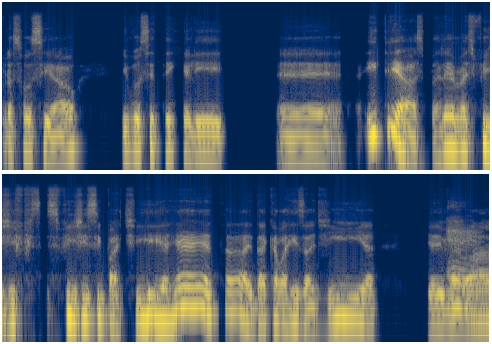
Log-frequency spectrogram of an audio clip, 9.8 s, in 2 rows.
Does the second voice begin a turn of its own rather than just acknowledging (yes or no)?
no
